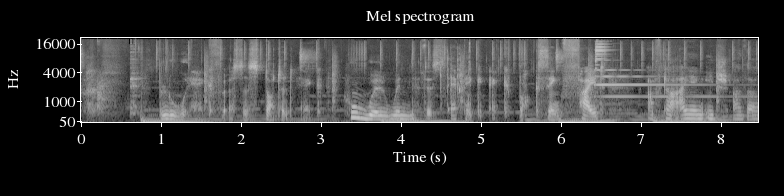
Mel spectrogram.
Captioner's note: boxing bell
